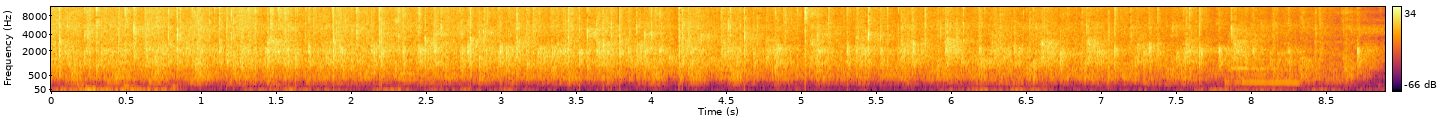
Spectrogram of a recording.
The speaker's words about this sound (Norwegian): En uh, liten applaus.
